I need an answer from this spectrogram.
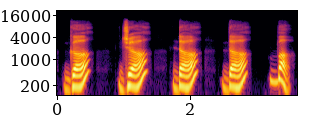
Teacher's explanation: ఇవి సరళాలు ఇవి అల్పప్రాణ నాదములు అంటే వాయిస్ట్ అన్ఆస్పిరేటెడ్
